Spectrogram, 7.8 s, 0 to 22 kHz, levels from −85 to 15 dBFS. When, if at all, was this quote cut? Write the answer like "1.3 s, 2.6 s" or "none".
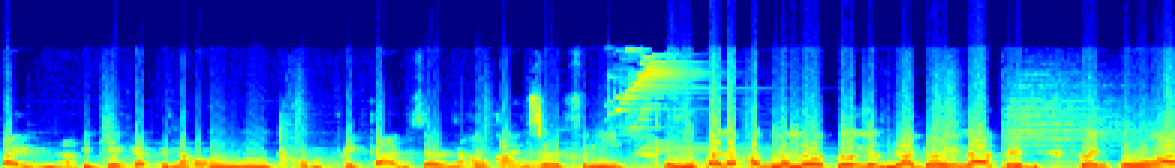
4.3 s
